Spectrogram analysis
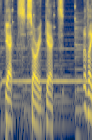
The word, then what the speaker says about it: Gex: was gex oh wait it is gex but you know what that rhymes with Chex Mix which was a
